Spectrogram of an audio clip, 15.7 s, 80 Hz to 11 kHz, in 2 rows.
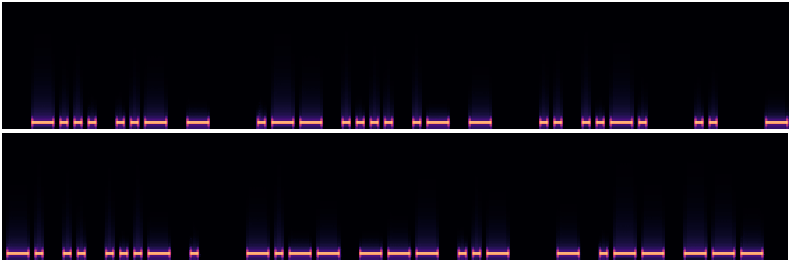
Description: Morse code, heard as a keyed tone, about 17 wpm, 700 Hz. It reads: BUT WHAT IF I GIVE YOU TWO
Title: Sentences from Top 1000 Words - Review Part 2 - 17wpm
